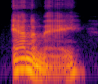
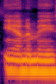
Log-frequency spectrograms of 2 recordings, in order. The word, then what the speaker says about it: anime: I was pronouncing it incorrectly. I always called it anime, but it's anime, Ahkneemay.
